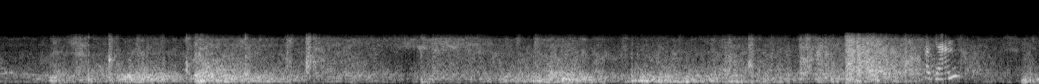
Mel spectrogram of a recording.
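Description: People talking, with two sharp knocks about two and three seconds in.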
